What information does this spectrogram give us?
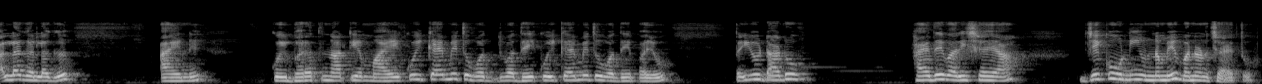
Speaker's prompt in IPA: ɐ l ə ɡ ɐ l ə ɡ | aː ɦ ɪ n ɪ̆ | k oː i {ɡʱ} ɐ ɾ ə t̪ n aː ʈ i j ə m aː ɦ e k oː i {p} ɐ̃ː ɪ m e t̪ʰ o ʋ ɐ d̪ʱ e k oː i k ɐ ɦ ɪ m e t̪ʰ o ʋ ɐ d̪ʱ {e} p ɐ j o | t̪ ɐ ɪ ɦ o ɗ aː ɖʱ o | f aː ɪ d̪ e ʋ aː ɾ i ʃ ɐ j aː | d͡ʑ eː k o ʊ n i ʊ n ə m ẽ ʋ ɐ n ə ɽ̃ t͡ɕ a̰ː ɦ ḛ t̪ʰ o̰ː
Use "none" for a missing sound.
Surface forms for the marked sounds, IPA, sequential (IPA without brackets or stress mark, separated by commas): bʱ, k, e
